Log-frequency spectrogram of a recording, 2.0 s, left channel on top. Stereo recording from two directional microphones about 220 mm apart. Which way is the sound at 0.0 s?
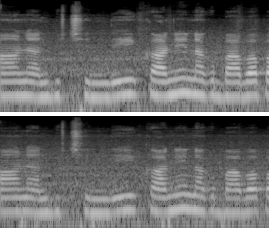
15° left (ahead or behind).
